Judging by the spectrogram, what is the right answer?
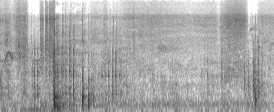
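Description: Handling noise from fishing tackle: a few sharp clicks and knocks, the loudest about a second in, amid rustling, with a short hiss about four and a half seconds in.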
